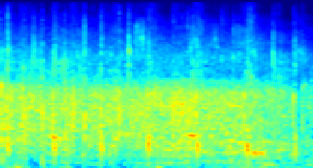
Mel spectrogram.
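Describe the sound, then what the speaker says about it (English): Brief burst of audience applause on a podcast show, lively clapping mixed with some crowd noise and voices, loud and continuous for about two seconds. "Do we clap about that?"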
